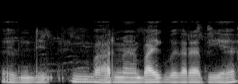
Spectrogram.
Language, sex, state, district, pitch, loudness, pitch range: Hindi, male, Jharkhand, Deoghar, 110 Hz, -19 LUFS, 105-110 Hz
